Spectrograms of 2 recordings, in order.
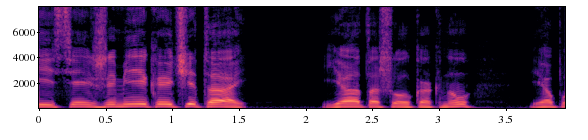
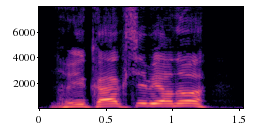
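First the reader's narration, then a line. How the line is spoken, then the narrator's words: Jubilant exclamation. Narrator (Russian): ликующе воскликнул он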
